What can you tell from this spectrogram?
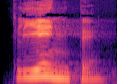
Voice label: "clientte", dialettu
